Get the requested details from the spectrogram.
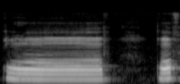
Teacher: قوف کی آواز حلق سے ادا ہوتی ہے۔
